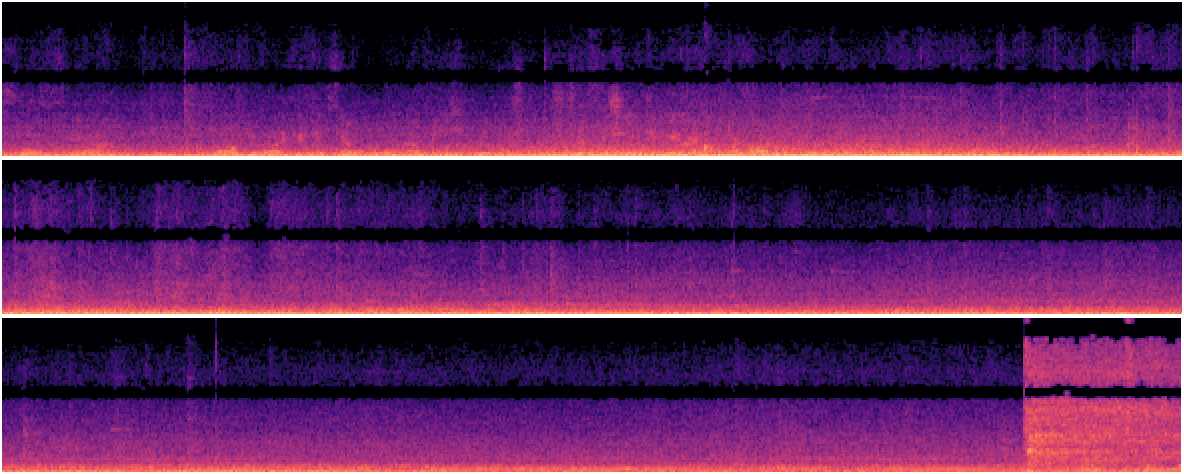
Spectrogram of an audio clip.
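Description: A bus engine rumbles steadily as the bus drives and slows.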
